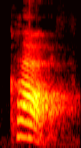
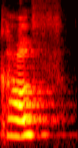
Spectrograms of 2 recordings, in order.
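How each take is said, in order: First: The L sound is silent. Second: The L sound is pronounced. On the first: The speaker calls it right. "This is cough" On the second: The speaker calls it wrong. "Don't say cough"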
